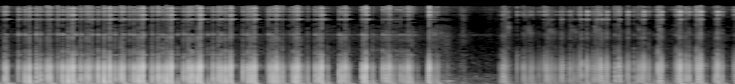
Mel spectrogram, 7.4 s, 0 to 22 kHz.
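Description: Fingertips and nails tap rapidly on an empty, hollow clear glass bowl with a green rim held around the mic, giving a fast run of short, dull knocks with a resonant tone near 800 Hz. The tapping pauses briefly for about half a second, then resumes at the same quick pace.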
